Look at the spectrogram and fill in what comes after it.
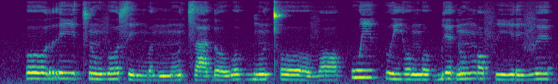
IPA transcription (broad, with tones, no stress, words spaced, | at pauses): oː˨riː˨t͡sũ˨ vo˦si˨ŋʊ˨nmũ˨˦ t͡sa˨ɗo˨wo˦ ɡ͡bũ˦tʰoː˦˨vɔ˦ | wiː˦kʷi˨ jo˨ŋo˨ɡ͡bɪ˦˨ ɗũ˦ŋɔ˦fiː˨ɾi˨ vɪ˦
